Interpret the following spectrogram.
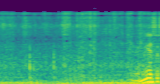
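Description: Faint rustling and a few light clicks of plastic packaging being handled as a dashcam unit is wrapped back up, over a low steady hum. A man's voice starts near the end.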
